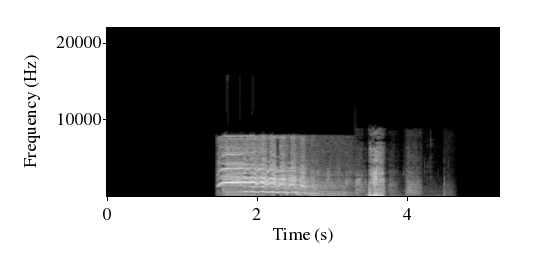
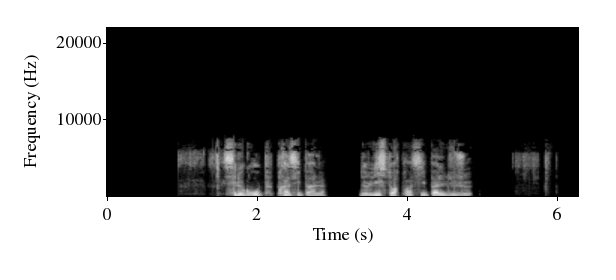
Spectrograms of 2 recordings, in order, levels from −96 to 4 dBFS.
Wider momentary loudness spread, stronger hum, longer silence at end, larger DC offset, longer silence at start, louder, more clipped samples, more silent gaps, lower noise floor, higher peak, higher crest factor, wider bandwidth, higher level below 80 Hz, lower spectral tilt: first, 23 LU vs 15 LU; neither; second, 1.1 s vs 1.45 s; neither; about the same, 1.45 s vs 1.55 s; first, -11 LUFS vs -18 LUFS; neither; second, none vs 2.93-3.35 s; first, -53 dBFS vs -48 dBFS; about the same, 0 dBFS vs -2 dBFS; about the same, 16 dB vs 20 dB; first, 9 kHz vs 7.8 kHz; first, -46 dBFS vs -54 dBFS; second, -2.5 dB/octave vs -5 dB/octave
